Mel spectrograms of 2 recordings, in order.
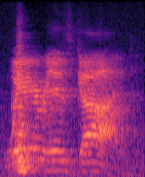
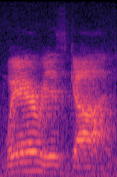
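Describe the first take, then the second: First: It is said more sternly and louder. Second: It is said sternly at a moderate volume.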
